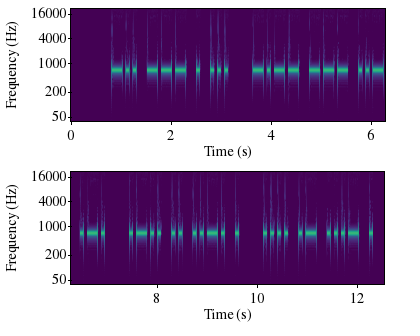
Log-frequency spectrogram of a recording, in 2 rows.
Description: Morse code, heard as a keyed tone, about 17 wpm, 700 Hz. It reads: DOES YOUR LIFE HAVE
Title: Sentences from Top 1000 Words - Review Part 6 - 17wpm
